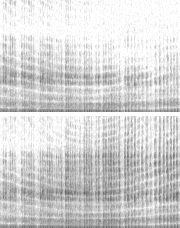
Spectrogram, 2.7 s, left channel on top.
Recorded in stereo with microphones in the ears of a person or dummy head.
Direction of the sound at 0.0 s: 5° right (ahead or behind).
